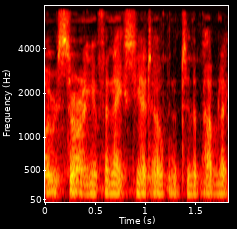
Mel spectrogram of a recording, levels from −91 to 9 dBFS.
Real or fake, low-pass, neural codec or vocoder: fake; 7.2 kHz; vocoder, 22.05 kHz, 80 mel bands, HiFi-GAN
